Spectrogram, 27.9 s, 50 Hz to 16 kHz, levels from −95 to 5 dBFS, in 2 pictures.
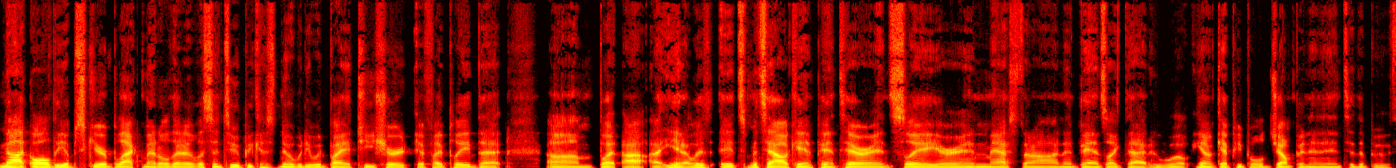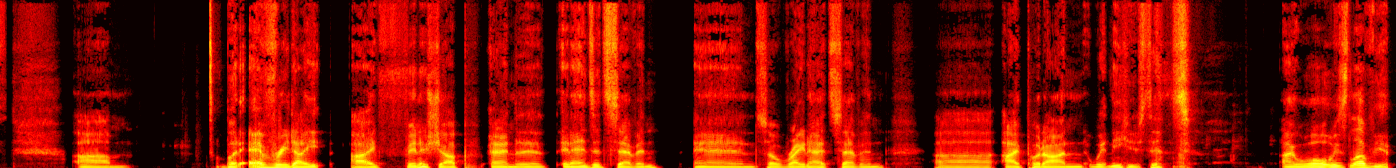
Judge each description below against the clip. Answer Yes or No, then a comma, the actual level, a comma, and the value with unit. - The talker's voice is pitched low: Yes, low, 105 Hz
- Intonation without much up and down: No, average, 3.0 semitones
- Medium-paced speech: Yes, average, 170 wpm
